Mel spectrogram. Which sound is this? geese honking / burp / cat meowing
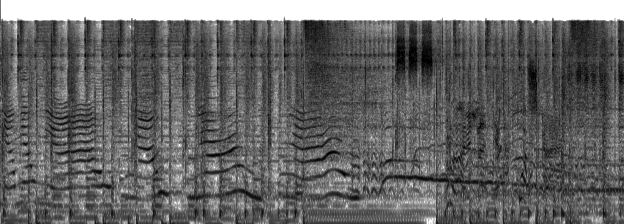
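cat meowing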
